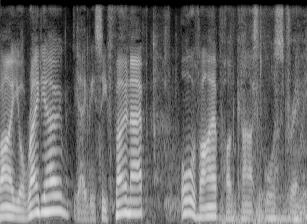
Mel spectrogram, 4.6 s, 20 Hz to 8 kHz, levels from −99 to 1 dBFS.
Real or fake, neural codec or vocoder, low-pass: fake; codec, 16 kHz, 2 kbps, X-Codec, WavLM features, trained on Multilingual LibriSpeech; 7.2 kHz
